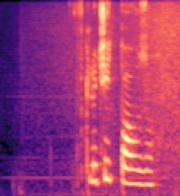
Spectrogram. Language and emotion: Russian, neutral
